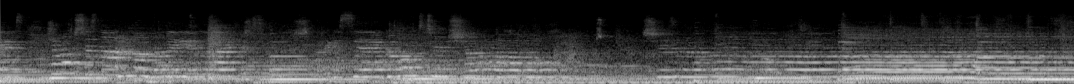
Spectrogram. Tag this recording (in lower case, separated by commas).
guitar, harp, music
